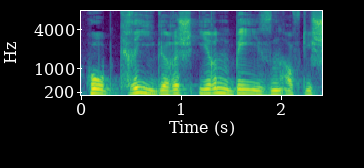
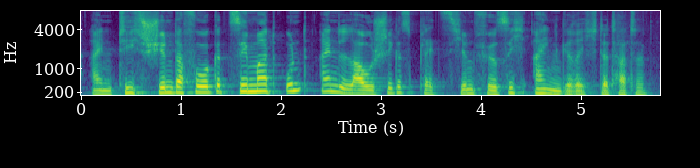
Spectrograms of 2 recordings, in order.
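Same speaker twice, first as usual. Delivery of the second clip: ordinary delivery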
